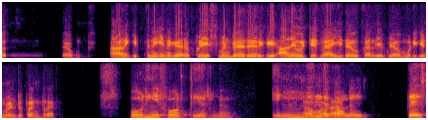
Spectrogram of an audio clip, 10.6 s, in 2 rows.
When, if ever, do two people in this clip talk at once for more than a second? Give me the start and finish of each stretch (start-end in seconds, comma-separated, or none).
none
